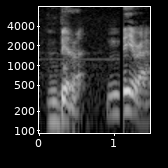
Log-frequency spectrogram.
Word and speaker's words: mbira: I'm not sure how to pronounce it. That's okay. You did it better the last time. That was really good. Mbira.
